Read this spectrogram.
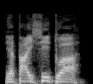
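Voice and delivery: gruff guard barking; rough order. A narrator's reading. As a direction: drag him off roughly. Guard yanks the prisoner.

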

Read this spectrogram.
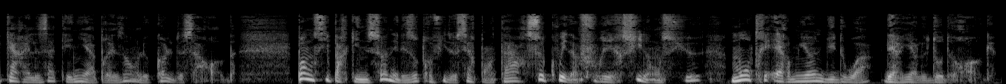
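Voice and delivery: ordinary delivery

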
